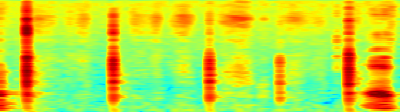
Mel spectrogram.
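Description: Chalk writing on a chalkboard: a few sharp taps and scratches of the chalk as a word is written.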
